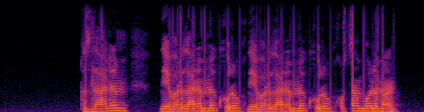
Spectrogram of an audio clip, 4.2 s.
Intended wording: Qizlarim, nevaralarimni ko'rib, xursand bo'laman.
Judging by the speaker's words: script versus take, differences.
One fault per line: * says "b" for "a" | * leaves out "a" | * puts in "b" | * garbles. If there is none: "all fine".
* puts in "nevaralarimni ko'rib"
